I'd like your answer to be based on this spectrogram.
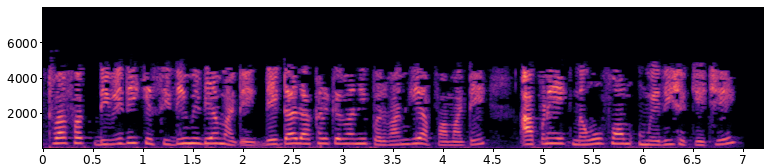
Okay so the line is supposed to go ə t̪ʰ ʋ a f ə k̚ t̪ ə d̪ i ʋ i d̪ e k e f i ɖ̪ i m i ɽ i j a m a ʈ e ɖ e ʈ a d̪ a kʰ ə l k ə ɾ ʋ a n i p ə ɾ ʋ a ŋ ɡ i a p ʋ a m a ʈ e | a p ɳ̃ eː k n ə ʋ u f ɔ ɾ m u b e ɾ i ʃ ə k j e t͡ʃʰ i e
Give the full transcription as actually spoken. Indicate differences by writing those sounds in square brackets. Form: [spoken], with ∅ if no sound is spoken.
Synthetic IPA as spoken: ə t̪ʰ ʋ a f ə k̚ t̪ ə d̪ i ʋ i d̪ [i] k e [s] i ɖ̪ i m i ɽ i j a m a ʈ e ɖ e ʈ a d̪ a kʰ ə l k ə ɾ ʋ a n i p ə ɾ ʋ a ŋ ɡ i a p ʋ a m a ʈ e | a p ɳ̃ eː k n ə ʋ u f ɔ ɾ m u [m] e ɾ i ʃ ə k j e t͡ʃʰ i e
